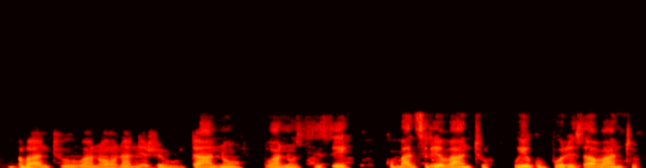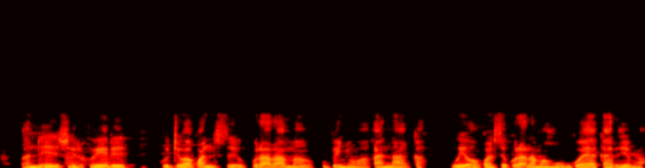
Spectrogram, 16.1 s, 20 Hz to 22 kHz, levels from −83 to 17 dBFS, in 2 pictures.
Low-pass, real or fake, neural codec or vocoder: 7.2 kHz; fake; vocoder, 22.05 kHz, 80 mel bands, WaveNeXt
